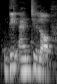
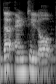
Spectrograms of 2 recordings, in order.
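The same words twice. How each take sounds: First: "the" in "the antelope" as long "thee"; correct pronunciation. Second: "the" in "the antelope" as "thuh"; slow "thuh antelope" for "the antelope"; common mispronunciation. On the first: Teacher correcting learners, "the antelope" with "thee". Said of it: "इसको हमें पढ़ना होगा". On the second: Teacher showing learners' mistake, "the antelope" with "thuh". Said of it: "जो बहुत भारी mistake है". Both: Shown as a demonstration.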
